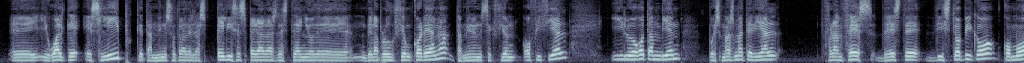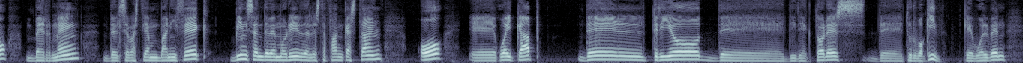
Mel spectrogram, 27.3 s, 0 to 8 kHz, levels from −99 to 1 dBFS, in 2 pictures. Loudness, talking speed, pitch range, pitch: -23 LUFS, 125 wpm, 135-175 Hz, 150 Hz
